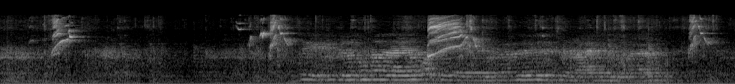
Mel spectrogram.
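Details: A hand-reared goldfinch hybrid from 2013 gives four short, bright, high chirpy bursts about two seconds apart, while a man encourages it from behind the camera.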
